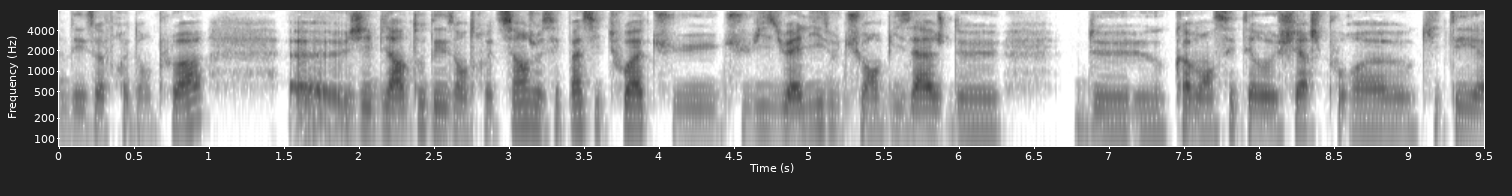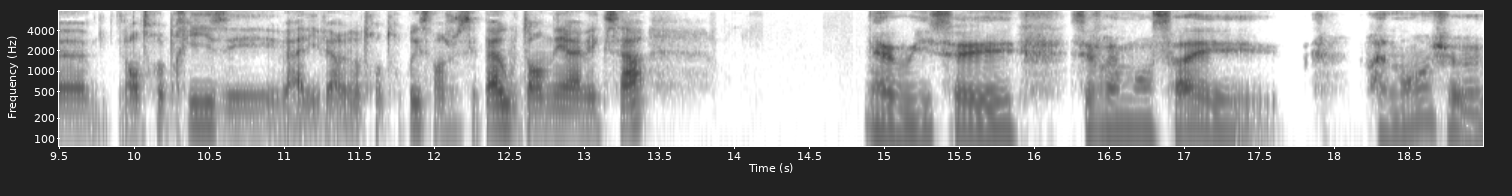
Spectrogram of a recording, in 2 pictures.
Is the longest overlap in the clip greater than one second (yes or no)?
no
